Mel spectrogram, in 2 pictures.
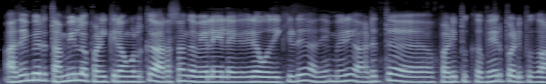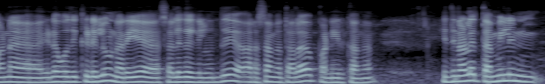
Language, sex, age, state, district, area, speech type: Tamil, male, 18-30, Tamil Nadu, Tiruvarur, urban, spontaneous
